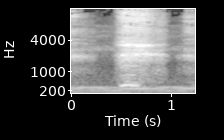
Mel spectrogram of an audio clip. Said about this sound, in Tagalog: Unang gabi mula nang ibigay ko sa kanya ang manikang napulot ko, nagising ako dahil narinig ko na parang nahihirapang huminga ang kapatid ko.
